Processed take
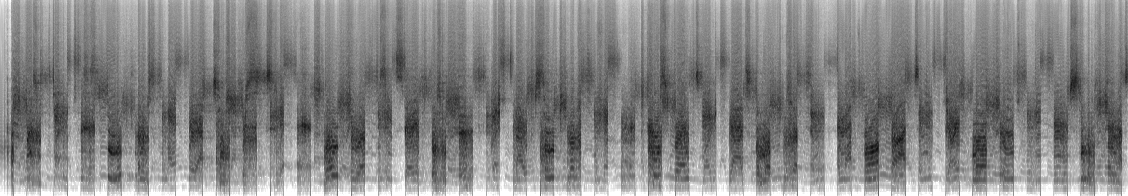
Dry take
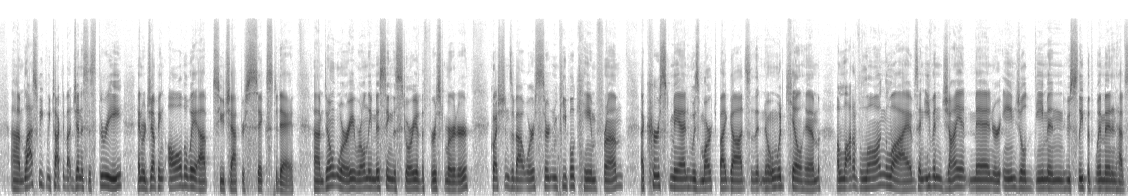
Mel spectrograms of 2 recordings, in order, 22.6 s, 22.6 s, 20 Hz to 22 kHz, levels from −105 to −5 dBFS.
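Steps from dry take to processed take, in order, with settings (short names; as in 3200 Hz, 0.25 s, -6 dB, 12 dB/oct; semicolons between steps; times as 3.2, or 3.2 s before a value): fuzz box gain 50 dB, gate -56 dBFS; doubler 14 ms -11.5 dB; on a send: feedback echo 0.483 s, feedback 43%, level -19 dB; on the sum: shoebox room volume 1400 m³, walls mixed, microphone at 0.78 m; maximiser +12 dB; stepped high-pass 3.7 Hz 950–7000 Hz; gain -9.5 dB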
